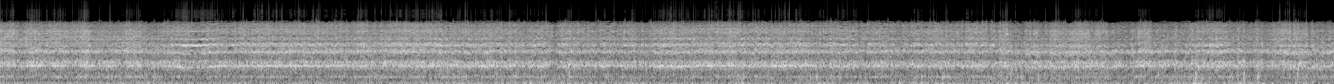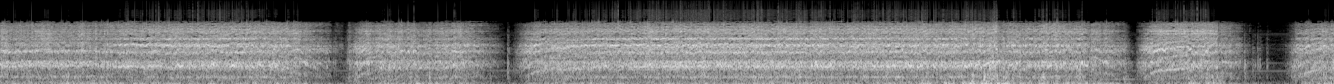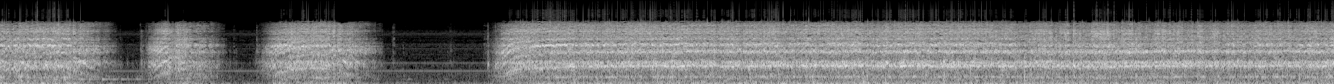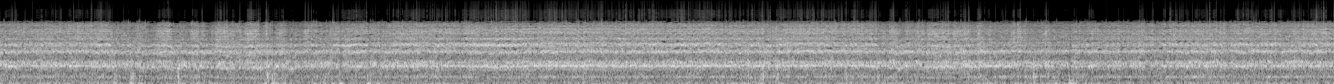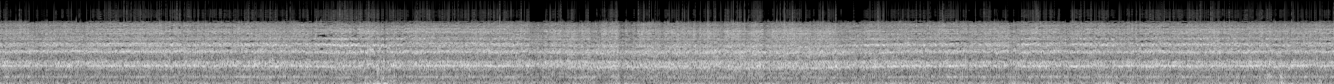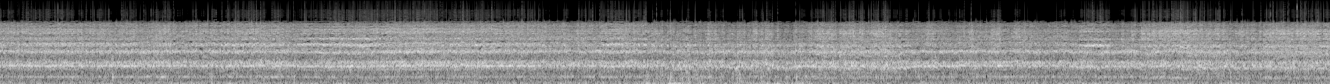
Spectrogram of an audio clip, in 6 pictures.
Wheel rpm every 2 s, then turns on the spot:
230, 230, 230, 230, 230, 220, 230, 210, 130, 150, 200, 200, 110, 100, 70, 50, 220, 230, 230, 230, 220, 210, 230, 230, 220, 230, 240, 230, 220, 220, 210, 230, 230, 230, 230, 230, 220, 200, 230, 200.
none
